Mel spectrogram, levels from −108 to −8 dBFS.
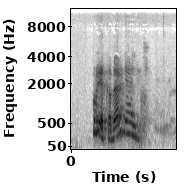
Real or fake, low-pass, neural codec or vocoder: fake; 10.8 kHz; codec, 24 kHz, 0.9 kbps, WavTokenizer, medium speech release version 2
